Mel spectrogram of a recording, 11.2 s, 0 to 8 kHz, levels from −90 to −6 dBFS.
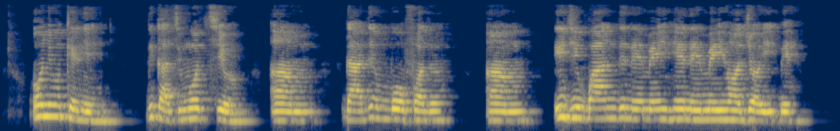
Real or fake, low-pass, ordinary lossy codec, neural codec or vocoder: real; 7.2 kHz; MP3, 48 kbps; none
